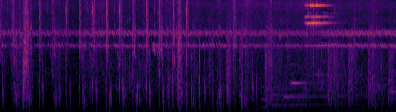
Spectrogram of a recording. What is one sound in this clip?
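Footsteps run quickly over grass and stone steps.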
